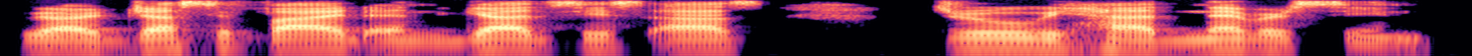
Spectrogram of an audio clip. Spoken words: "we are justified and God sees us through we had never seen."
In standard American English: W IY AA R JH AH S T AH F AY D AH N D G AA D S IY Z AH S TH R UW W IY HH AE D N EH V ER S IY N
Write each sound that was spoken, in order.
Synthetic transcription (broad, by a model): W IY AA R JH AH S T AH F AY D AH N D G AA D S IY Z AH S T R UW W IY HH AE D N EH V ER S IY N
